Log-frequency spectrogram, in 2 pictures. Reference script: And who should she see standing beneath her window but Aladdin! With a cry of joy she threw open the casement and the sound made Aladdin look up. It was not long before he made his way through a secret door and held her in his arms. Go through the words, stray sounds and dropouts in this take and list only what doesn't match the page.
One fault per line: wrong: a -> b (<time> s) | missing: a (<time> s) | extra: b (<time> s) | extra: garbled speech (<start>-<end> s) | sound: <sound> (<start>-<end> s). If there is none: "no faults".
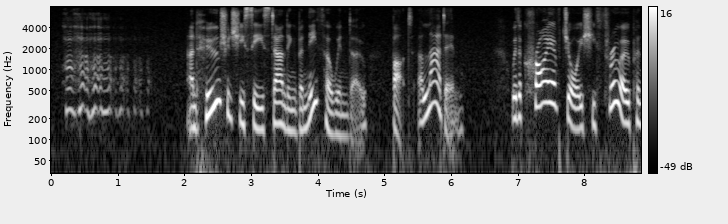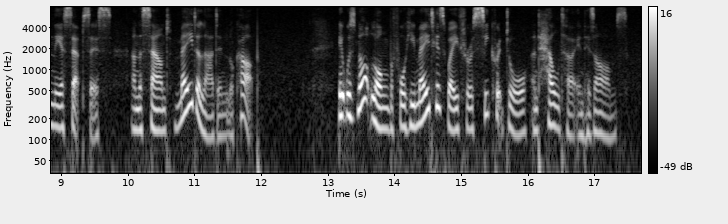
sound: laugh (0.2-1.5 s)
wrong: casement -> asepsis (9.0 s)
